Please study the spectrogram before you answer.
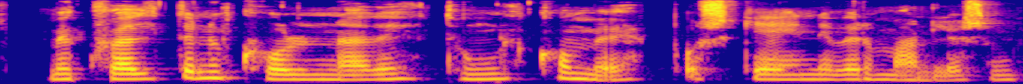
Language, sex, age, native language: Icelandic, female, 40-49, Icelandic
